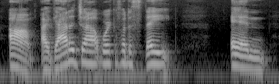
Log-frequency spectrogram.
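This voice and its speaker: A woman with a Southern US accent speaks at a very deep, low pitch with very wide pitch swings and vocal fry. The recording is very clean with a silent background. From US South (Florida, Alabama, Tennessee). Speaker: interview guest. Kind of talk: personal testimony in interview. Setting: podcast interview.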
